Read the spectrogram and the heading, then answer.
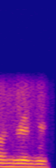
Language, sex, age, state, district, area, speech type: Dogri, male, 30-45, Jammu and Kashmir, Udhampur, rural, conversation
